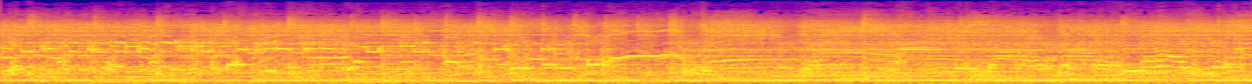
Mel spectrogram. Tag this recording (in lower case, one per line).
guitar
musical instrument
plucked string instrument
music
electric guitar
